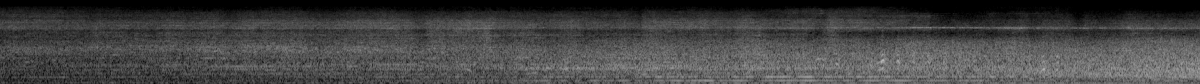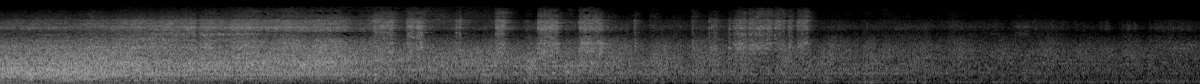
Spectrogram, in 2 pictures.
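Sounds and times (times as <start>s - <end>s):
diesel locomotives humming: 0.1s - 24.0s
freight cars rumbling: 3.8s - 21.3s.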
